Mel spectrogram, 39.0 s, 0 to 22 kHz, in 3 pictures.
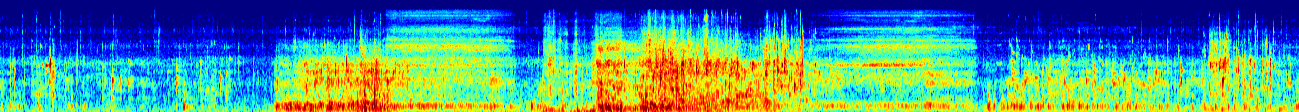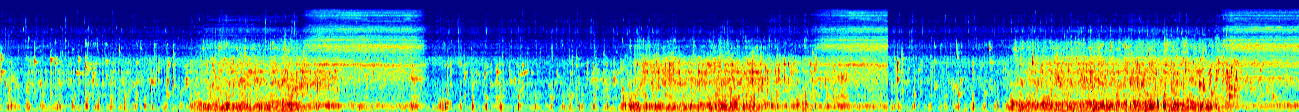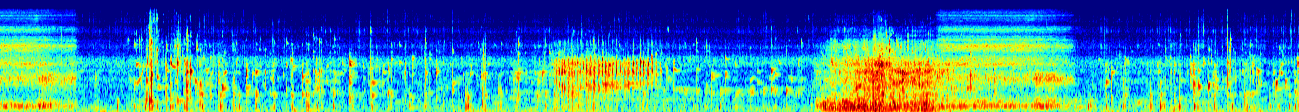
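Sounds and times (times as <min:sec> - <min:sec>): muffled underwater water rushing: 0:00.0 - 0:38.9.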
